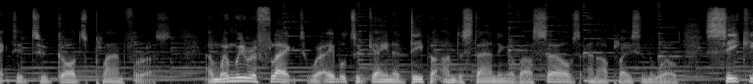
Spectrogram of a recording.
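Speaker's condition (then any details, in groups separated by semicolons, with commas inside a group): No condition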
